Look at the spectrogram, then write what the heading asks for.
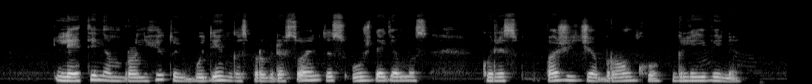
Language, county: Lithuanian, Vilnius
